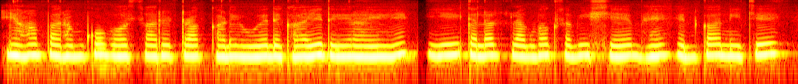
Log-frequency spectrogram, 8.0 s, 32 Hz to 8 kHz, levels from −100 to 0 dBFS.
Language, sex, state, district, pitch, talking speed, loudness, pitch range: Hindi, female, Bihar, Jamui, 205 Hz, 160 wpm, -13 LUFS, 195-215 Hz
